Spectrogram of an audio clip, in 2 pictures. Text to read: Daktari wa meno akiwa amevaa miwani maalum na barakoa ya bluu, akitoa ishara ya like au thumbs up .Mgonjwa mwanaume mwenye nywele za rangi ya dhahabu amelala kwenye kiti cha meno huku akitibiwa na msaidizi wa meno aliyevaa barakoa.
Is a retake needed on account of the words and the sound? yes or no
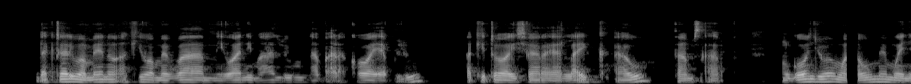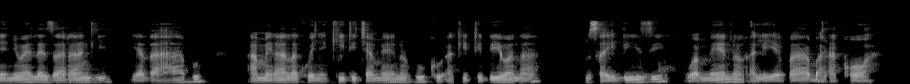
yes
